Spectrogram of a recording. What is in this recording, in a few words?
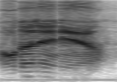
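Speech Sound Russian Common AWACS; DCS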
